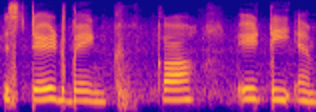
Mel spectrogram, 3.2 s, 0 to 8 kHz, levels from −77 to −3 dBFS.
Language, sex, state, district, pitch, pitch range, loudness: Hindi, female, Chhattisgarh, Raigarh, 235 Hz, 220-240 Hz, -17 LUFS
